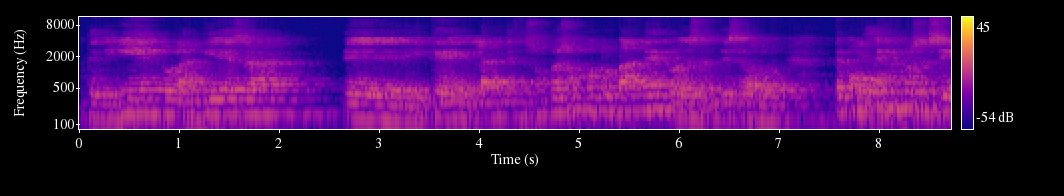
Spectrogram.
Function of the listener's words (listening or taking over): taking over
